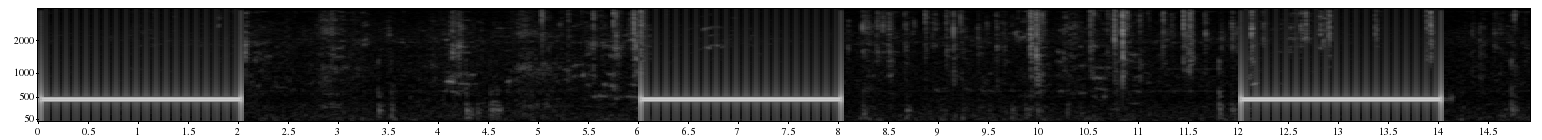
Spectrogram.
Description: Ringback tone (North America), 440 + 480 Hz.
